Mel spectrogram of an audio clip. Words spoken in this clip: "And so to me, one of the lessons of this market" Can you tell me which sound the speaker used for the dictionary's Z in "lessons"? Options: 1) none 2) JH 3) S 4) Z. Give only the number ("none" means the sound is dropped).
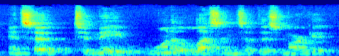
4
